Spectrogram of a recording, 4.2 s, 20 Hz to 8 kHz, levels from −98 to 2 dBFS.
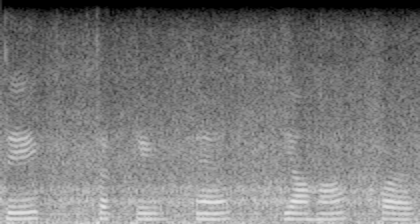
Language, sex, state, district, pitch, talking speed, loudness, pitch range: Hindi, female, Chandigarh, Chandigarh, 210 Hz, 70 wpm, -14 LUFS, 205-215 Hz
